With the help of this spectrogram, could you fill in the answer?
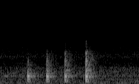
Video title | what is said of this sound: Wax HaulS - Yankee, Homeworx, Bath and Body Works, Goose Creek | thicker better made um you can even tell just by tapping on it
